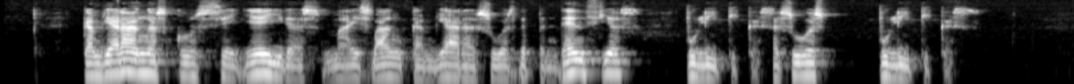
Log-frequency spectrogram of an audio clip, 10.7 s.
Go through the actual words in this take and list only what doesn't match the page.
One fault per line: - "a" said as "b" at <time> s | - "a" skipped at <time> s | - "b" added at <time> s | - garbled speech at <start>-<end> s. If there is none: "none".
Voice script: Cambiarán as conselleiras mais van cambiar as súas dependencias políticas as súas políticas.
none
